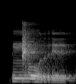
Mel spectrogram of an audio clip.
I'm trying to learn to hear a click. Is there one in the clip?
yes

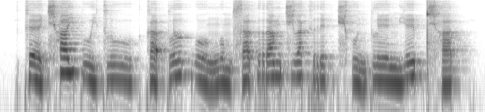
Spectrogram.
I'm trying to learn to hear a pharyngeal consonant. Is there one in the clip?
no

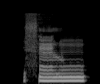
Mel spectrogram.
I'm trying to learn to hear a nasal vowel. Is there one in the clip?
yes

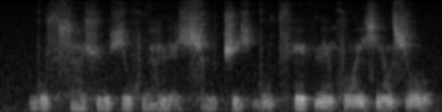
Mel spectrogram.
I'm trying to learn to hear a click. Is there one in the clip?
no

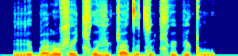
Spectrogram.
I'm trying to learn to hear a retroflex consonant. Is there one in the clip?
yes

